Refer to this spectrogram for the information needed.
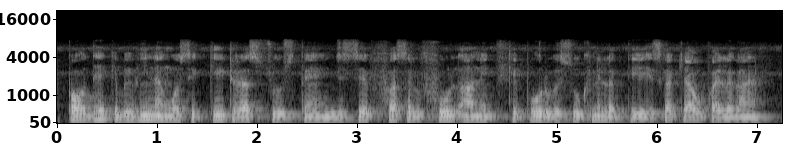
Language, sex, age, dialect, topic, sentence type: Magahi, male, 18-24, Western, agriculture, question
